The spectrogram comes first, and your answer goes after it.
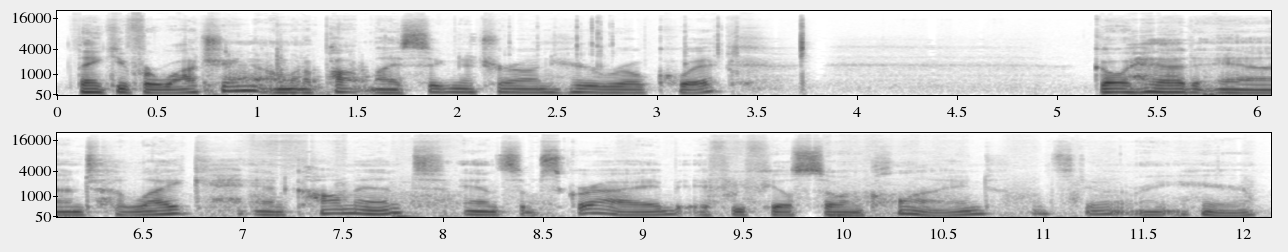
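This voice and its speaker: A man narrating a relaxed drawing tutorial as the channel host, his voice slightly hoarse, talking loosely with fillers. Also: medium pitch, a little slow, slight background noise.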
